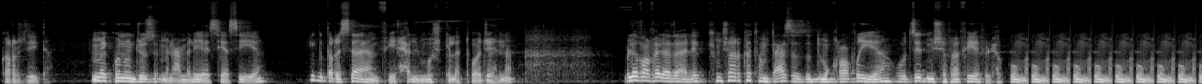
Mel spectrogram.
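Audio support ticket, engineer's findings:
Stuttering repeat of one 0.21 s speech fragment from 10.28 s to end, eight times back to back. Broken-record loop, likely a stalled player or stream resending its last buffer; underlying audio lost.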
